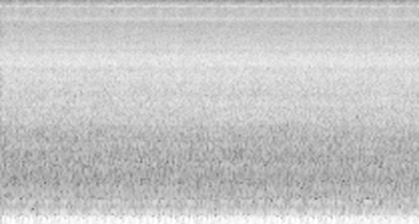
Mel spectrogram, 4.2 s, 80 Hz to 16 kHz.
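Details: 2006 Dodge Dakota 4.7 at idle after a suspension-damaging accident, coil packs 5 and 7 replaced with no change: deep, lumpy rumble with an uneven stumbling beat; misfire at idle, cylinder 2 earlier faulty.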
